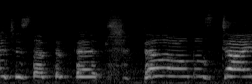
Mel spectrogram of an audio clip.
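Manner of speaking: high-pitched, tearful retelling; mock bawling. Phoning Todd after leaving the vet, mock bawling. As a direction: imitate wailing down the phone through tears.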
